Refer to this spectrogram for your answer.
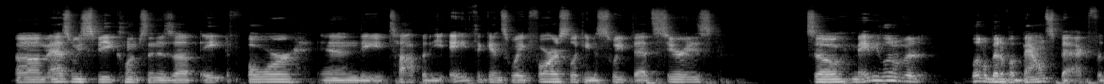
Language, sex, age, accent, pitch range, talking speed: English, male, 30-49, American, 90-105 Hz, 190 wpm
